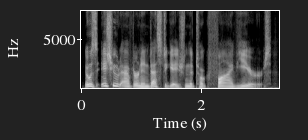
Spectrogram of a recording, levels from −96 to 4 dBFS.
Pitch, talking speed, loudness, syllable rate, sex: 140 Hz, 180 wpm, -20 LUFS, 5.2 syllables/s, male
